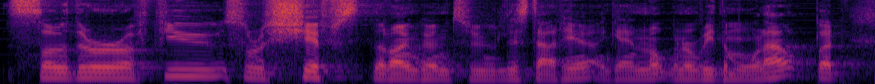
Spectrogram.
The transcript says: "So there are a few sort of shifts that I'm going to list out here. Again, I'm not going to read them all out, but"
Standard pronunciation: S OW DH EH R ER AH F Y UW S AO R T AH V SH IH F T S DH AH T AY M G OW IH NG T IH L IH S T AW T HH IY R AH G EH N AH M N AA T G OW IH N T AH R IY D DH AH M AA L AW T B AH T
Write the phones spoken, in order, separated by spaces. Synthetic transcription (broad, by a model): S OW DH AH R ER AH F Y UW S AO R T AH V SH IH F T S DH AH T AY M G OW IH NG T IH L IH S T AW T HH IY R AH G EH N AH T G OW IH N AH R IY D DH AH M AA L AW T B AH T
